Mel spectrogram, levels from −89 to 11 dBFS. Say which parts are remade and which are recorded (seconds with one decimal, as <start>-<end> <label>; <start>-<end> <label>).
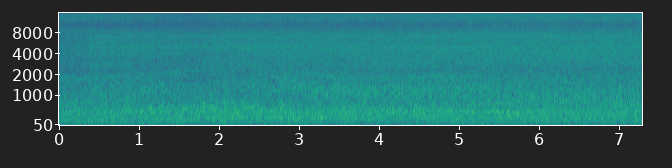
0.0-1.8 remade; 1.8-3.9 recorded; 3.9-5.2 remade; 5.2-6.8 recorded; 6.8-7.3 remade

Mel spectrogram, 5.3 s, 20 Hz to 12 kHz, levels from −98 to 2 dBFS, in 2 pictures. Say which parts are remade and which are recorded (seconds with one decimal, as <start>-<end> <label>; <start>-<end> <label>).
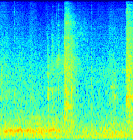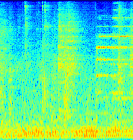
0.0-0.5 remade; 0.5-1.5 recorded; 1.5-5.3 remade

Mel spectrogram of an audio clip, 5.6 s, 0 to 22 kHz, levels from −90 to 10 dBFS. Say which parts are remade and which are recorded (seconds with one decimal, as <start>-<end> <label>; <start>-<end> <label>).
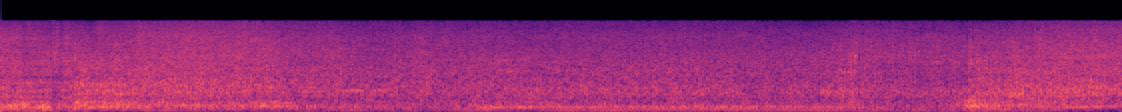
0.0-0.7 remade; 0.7-5.6 recorded

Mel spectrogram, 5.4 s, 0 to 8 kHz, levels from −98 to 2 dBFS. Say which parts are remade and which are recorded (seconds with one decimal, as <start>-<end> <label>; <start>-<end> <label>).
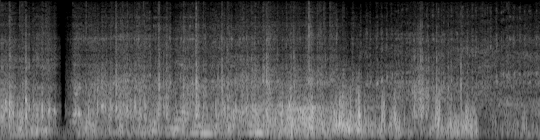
0.0-1.1 remade; 1.1-2.4 recorded; 2.4-3.6 remade; 3.6-5.4 recorded

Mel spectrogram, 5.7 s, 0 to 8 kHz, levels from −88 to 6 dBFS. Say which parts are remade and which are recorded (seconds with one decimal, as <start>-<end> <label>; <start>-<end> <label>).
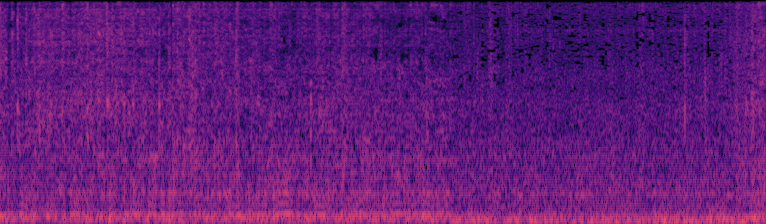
0.0-3.4 remade; 3.4-5.7 recorded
